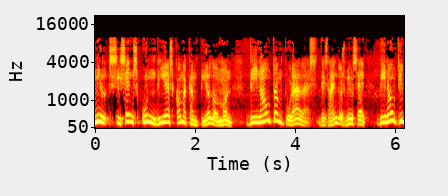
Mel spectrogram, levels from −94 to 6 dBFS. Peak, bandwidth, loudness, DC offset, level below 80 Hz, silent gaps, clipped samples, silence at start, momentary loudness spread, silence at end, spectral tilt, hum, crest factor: -2 dBFS; 10.5 kHz; -15 LUFS; under 0.1%; -68 dBFS; none; under 0.1%; 0 s; 7 LU; 0 s; -4.5 dB/octave; none; 14 dB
